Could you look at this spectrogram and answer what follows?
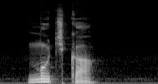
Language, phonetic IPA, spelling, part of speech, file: Polish, [ˈmut͡ɕka], mućka, noun, Pl-mućka.ogg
